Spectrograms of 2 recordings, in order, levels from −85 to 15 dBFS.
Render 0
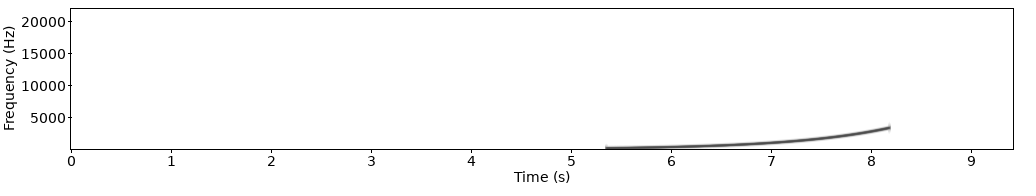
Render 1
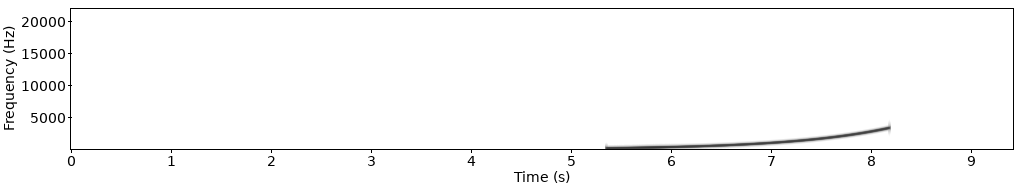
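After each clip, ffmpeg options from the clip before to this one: -af "equalizer=f=330:w=2.2:g=4.5,volume=1.68"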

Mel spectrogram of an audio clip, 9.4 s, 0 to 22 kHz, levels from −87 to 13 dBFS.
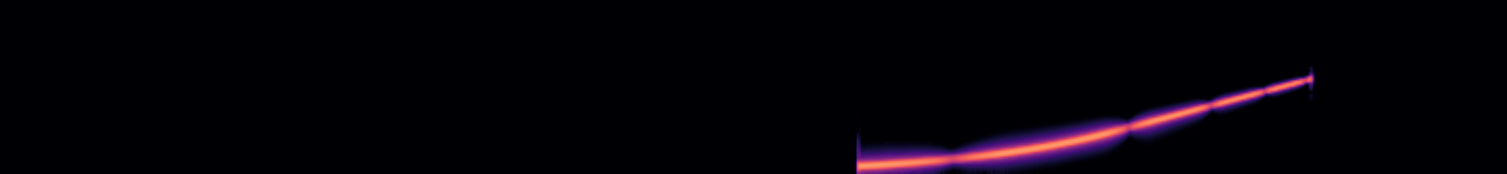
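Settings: -af "aecho=1:1:1.4:0.91,alimiter=limit=0.316:level=0:latency=1:release=39,volume=1.19"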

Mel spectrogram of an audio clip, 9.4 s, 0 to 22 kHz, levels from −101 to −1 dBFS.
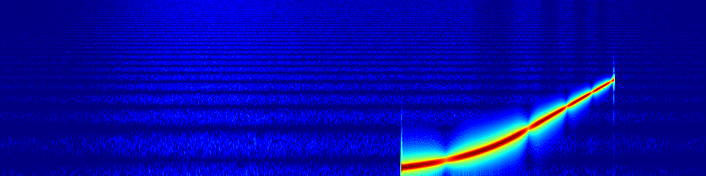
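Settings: -af "dynaudnorm=f=300:g=13:m=4.47"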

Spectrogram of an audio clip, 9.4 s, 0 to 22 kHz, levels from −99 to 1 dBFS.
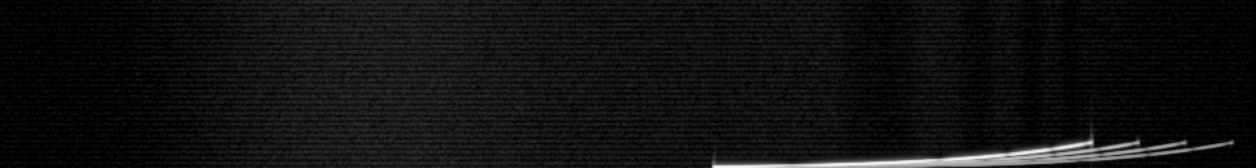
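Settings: -af "aecho=1:1:352|704|1056:0.0891|0.0392|0.0173,volume=0.891"

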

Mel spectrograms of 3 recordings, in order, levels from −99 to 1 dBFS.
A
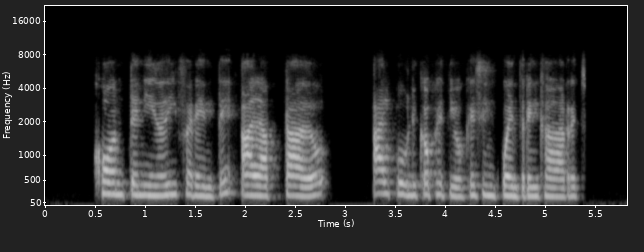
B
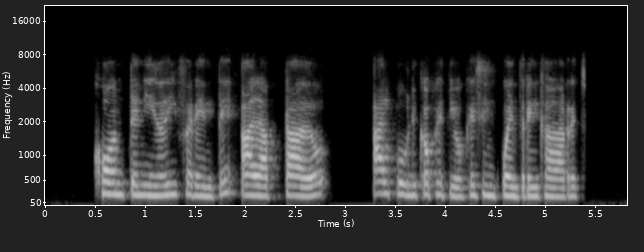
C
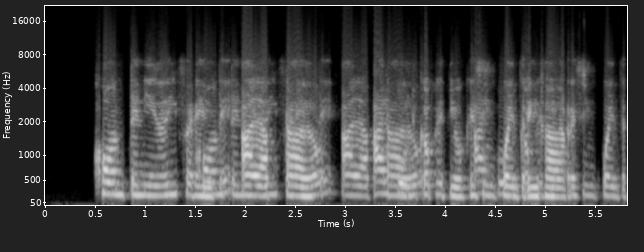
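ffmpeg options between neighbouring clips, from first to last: -af anull
-filter_complex "[0:a]flanger=delay=5.4:depth=2.7:regen=20:speed=1.2:shape=sinusoidal,asplit=2[s0][s1];[s1]aeval=exprs='sgn(val(0))*max(abs(val(0))-0.00944,0)':c=same,volume=0.501[s2];[s0][s2]amix=inputs=2:normalize=0,aecho=1:1:1003:0.501,volume=2.37"

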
